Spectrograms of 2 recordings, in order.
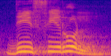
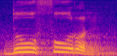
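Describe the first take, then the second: First: Both early vowels are i sounds. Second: Both early vowels are u sounds. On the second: "dua-duanya doma"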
